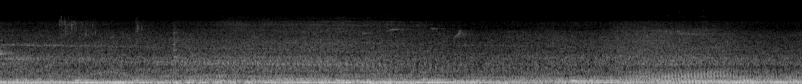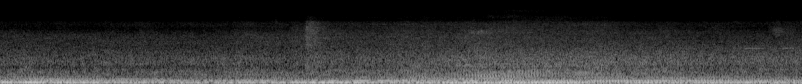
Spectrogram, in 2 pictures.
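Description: Steady road traffic noise: a continuous low rumble of passing cars and other vehicles, with no single event standing out.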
